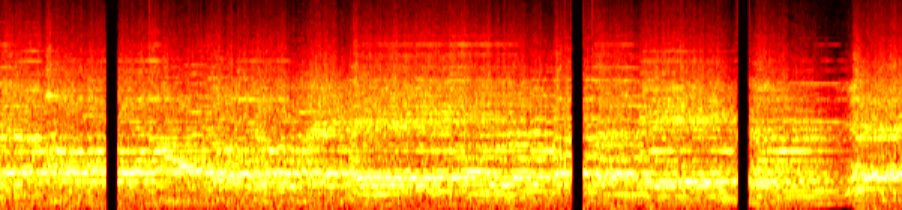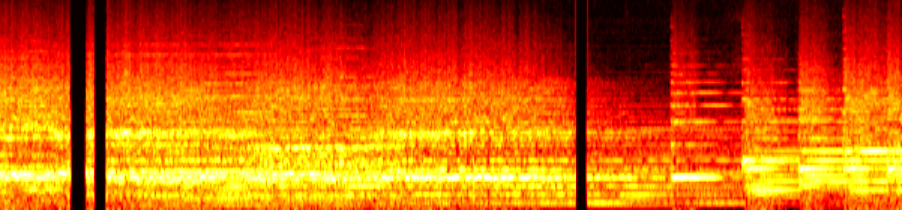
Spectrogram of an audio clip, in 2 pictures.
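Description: Men's choir singing in sustained chords. The sound drops out for an instant about six times, and the phrase tapers off to quieter, lower notes near the end.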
